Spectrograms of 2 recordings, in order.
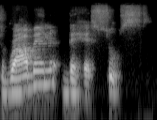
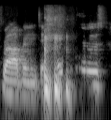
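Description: First: Jesus is stressed on its last syllable. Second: Jesus is stressed on its first syllable. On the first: The speaker calls it right. "The accent de is Jesus. On you, so it's the last syllable" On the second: The speaker calls it wrong. "As opposed to Robin D. Jesus"

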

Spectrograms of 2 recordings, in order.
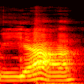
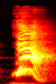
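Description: First: It is said in a normal, calm voice. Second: It is said shrill, high and loud.

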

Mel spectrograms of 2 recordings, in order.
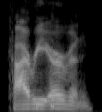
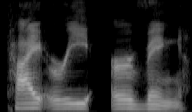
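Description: First: The words are slurred together. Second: The words are said clearly and separately. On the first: The speaker calls it wrong. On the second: The speaker calls it right.

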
